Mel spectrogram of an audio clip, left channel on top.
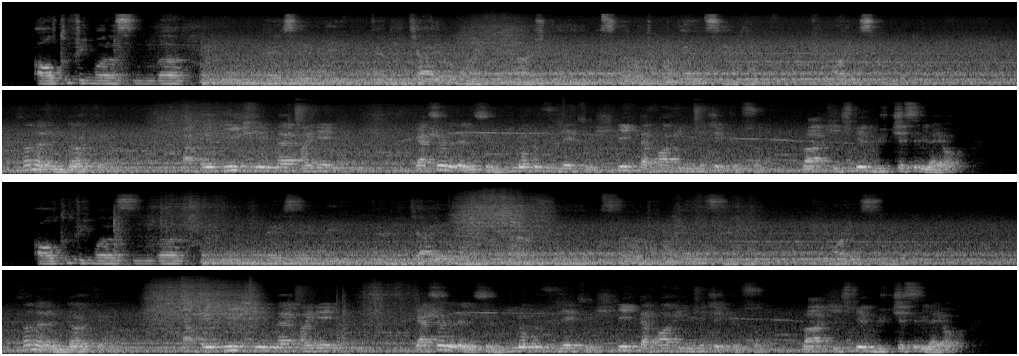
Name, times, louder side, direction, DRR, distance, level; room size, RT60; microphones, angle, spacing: voice 1, 0.3-1.9 2.6-7.6 8.1-9.1 12.1-12.2, left 2 dB, 75° left, -3 dB, 5.4 m, -32 dB
sound 1, 1.1-3.2 4.3-8.5 11.5-16.5 16.8-16.9, right 5 dB, 40° right, 2.0 m, -40 dB
sound 2, 2.0-18.9, left 2 dB, 35° left, 0.7 m, -31 dB
voice 2, 10.3-11.4 11.9-13.5 14.3-17.8 18.1-19.7, equal, 10° left, -1 dB, 2.9 m, -24 dB
20.0 x 11.0 x 3.0 m, 0.27 s
head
